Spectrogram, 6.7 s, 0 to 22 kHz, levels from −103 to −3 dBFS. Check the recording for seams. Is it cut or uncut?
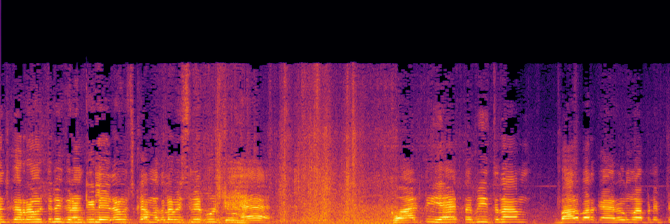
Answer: uncut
